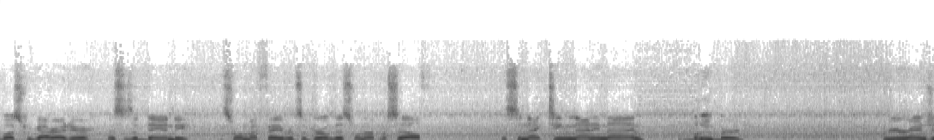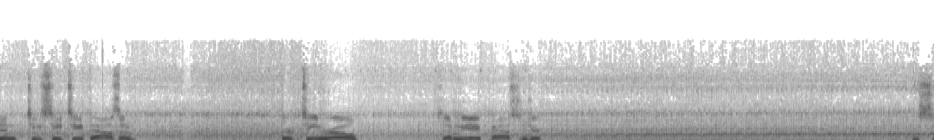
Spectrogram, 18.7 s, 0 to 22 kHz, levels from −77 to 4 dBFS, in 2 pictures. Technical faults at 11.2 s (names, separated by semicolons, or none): short stall from a late packet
